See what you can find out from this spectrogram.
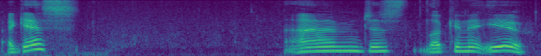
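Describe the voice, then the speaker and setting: A man's voice: high-pitched, slow, fairly bright tone, full character voice. Man acting an earnest, bookish teenage boy. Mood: shy, smitten. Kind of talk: audio drama dialogue.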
